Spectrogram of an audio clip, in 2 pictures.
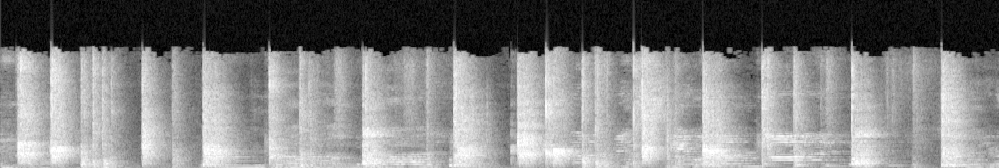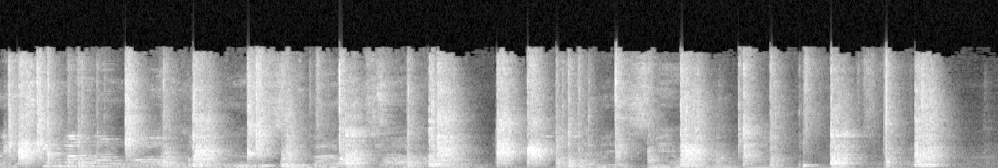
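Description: Hand claps and cups being tapped and struck down on a wooden table in the rhythm of the cup game, a fast, steady run of strokes with singing over them.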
